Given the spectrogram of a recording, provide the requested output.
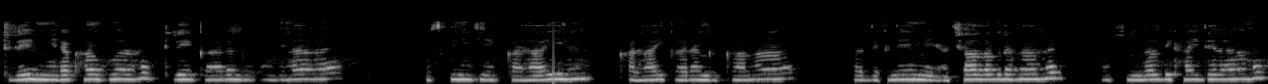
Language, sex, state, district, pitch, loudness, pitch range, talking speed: Hindi, female, Bihar, Purnia, 220 Hz, -27 LUFS, 205-235 Hz, 155 wpm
